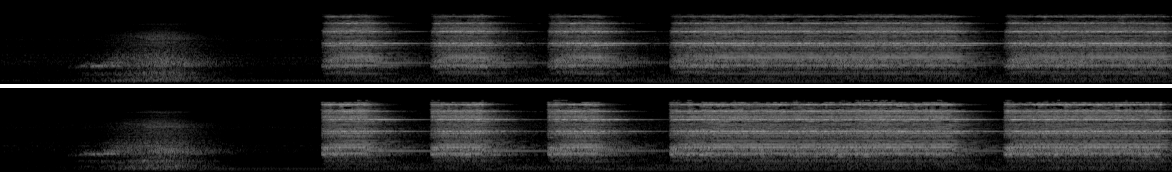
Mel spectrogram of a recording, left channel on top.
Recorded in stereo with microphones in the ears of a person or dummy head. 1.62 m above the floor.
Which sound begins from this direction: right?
A doorbell, at 3.2 s.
